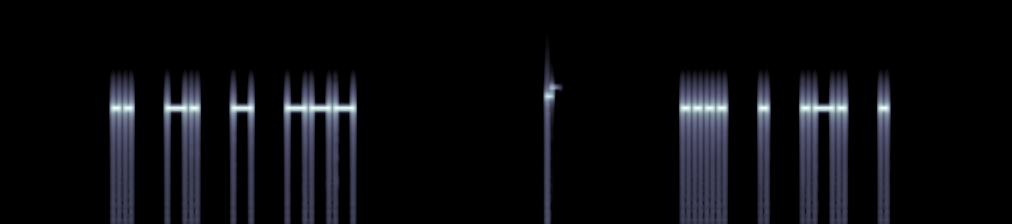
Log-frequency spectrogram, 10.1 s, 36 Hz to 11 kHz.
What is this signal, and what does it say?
Morse code, heard as a keyed tone, about 19 wpm, spaced as for 14 wpm, 700 Hz. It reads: INTO HERE
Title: 160 Lesson 26f - Letter g - Words 20wpm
